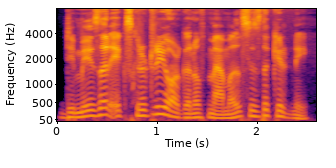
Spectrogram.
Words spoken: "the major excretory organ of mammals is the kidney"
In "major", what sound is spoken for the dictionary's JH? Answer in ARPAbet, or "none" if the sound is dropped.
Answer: Z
